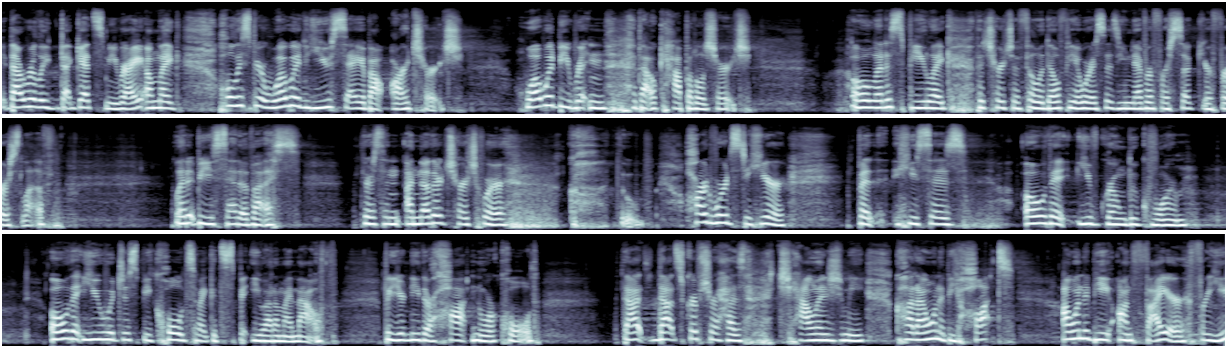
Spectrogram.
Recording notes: Recorded live at Capital Church in Meridian, Idaho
